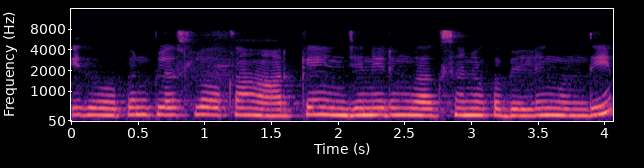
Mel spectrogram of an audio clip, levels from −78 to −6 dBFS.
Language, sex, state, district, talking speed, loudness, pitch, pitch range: Telugu, female, Andhra Pradesh, Visakhapatnam, 175 wpm, -28 LUFS, 225 Hz, 215-235 Hz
